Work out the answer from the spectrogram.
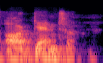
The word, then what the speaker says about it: Argentum: you find the silver dragon his name is argentum that's a-r-g-e-n-t-u-m if you seek out the ancient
